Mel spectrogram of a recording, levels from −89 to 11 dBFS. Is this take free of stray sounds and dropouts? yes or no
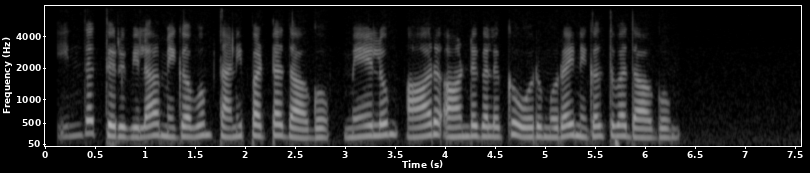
yes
